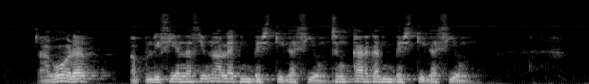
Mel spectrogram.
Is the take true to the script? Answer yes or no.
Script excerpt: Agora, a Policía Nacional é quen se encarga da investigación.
no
